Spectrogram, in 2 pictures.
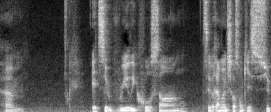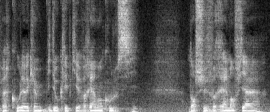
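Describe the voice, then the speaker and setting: A young man from Quebec with a Québécois French accent, chatting casually on a live stream with fans. He speaks softly and hesitantly, with many fillers and restarts. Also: lowish voice, level tone, a little slow, slight background noise. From Quebec, Canada. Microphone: phone or webcam on a live stream.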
